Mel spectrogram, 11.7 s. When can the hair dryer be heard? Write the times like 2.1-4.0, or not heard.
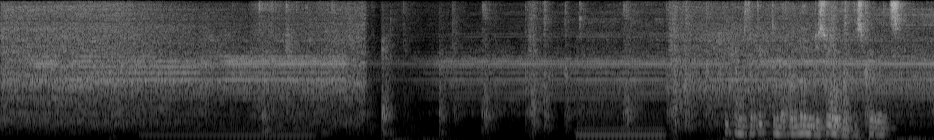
0.0-4.6, 8.3-11.6.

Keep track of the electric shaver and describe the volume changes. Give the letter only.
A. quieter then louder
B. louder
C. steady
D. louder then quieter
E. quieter
A.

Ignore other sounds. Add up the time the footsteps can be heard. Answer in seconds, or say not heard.
7 s.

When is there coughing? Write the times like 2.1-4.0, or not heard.
1.7-4.0, 7.2-8.3.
